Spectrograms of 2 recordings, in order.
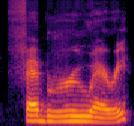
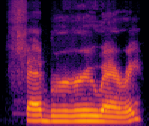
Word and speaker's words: February: you can say it February you can pronounce that R after the B Fe R sound R sound your tongue goes back and up in your mouth February or you can say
